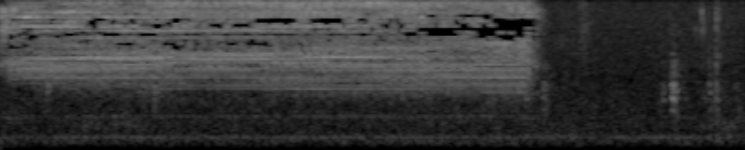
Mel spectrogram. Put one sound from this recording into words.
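A small electric motor whirs loudly at high speed, then stops.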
